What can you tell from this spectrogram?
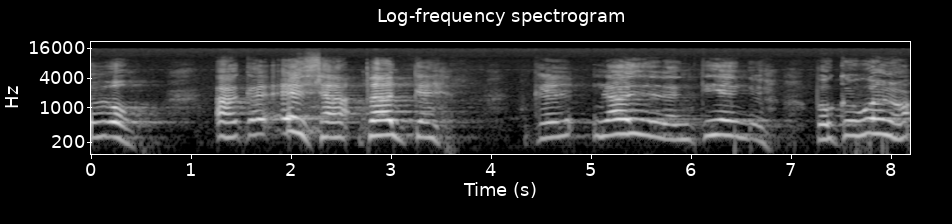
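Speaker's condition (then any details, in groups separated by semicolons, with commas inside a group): Severe cerebral palsy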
